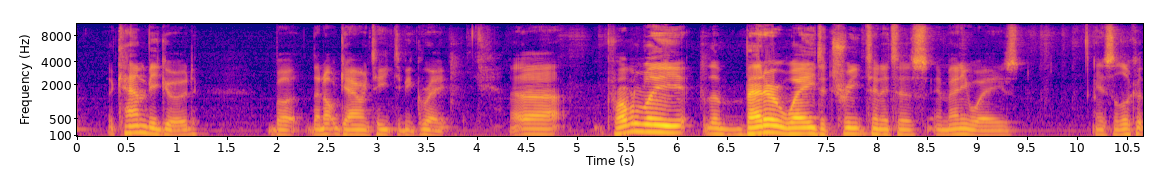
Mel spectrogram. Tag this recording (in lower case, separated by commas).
speech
